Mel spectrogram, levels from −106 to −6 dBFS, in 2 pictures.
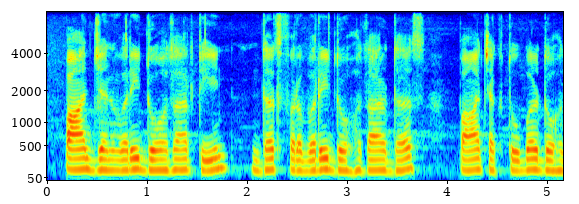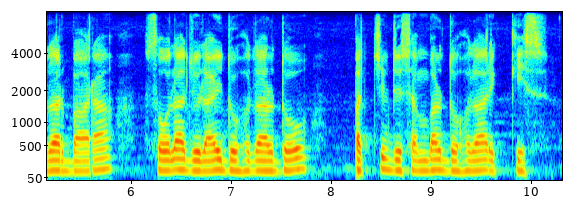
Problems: none marked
